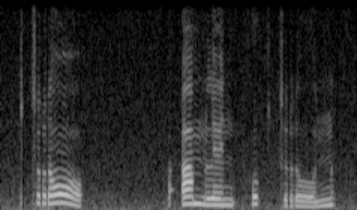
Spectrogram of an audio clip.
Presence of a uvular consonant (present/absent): absent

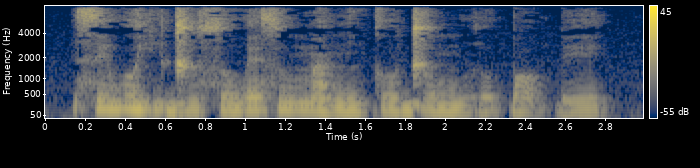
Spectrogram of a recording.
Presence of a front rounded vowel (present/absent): absent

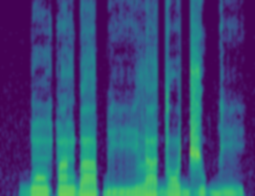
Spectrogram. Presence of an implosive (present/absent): present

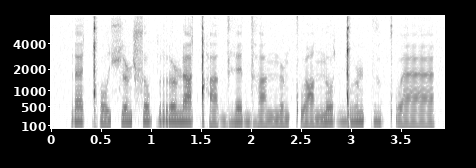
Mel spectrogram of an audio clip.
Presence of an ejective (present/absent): present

